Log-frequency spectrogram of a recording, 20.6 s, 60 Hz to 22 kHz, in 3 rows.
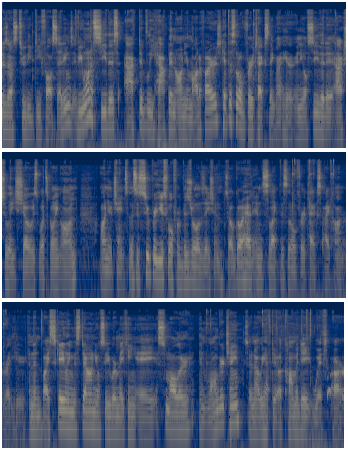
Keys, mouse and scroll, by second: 1.0 Tab, 1.5 Tab, 1.8-4.0 scroll up 1, 4.0-4.4 scroll up 2, 5.0 click, 6.6-7.7 middle drag, 7.7 s, 9.4-10.7 scroll up 1, 12.6 click, 13.0 click, 13.4 click, 13.7 click, 14.2 scroll up 1, 14.5 s, 18.2 Tab, 18.9-20.6 drag.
